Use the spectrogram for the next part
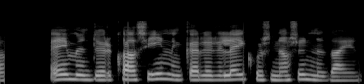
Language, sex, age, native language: Icelandic, male, 12, Icelandic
